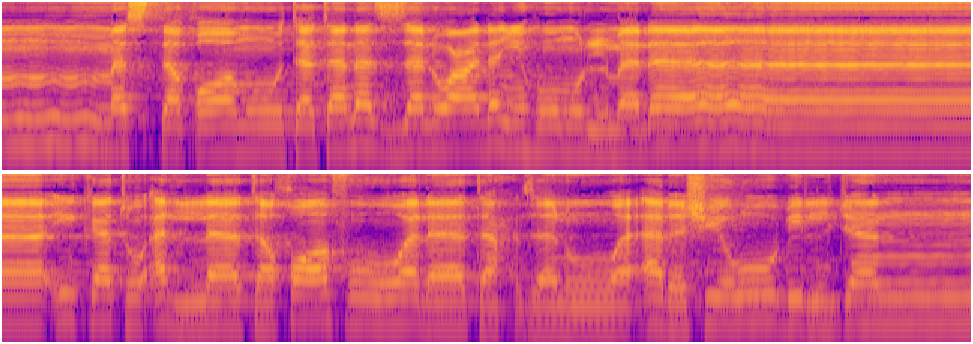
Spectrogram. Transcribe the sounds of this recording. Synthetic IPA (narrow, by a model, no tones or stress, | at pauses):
ast̪aqɑːmuːt̪at̪anazːalʕalajɦɪmʊlmalaː | ʔɪkaʔanːaːt̪axaːfuːwalaːt̪aħzanuːwaʔabʃɪɾuːbɪld͡ʒanː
